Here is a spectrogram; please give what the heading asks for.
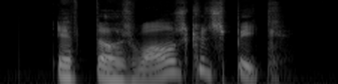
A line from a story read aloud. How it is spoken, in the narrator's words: I murmured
